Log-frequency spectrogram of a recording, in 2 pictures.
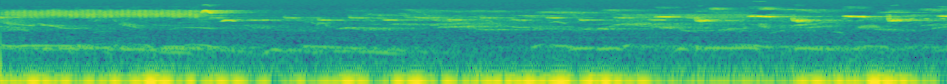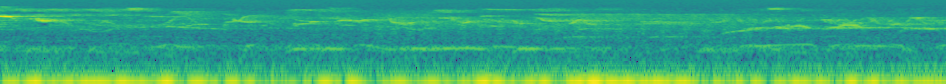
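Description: Very faint birds chirping and twittering, many short rising and falling calls, close to silence.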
